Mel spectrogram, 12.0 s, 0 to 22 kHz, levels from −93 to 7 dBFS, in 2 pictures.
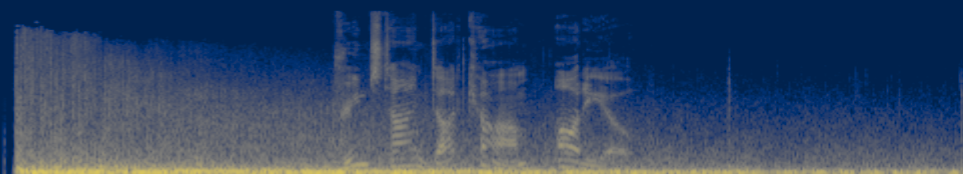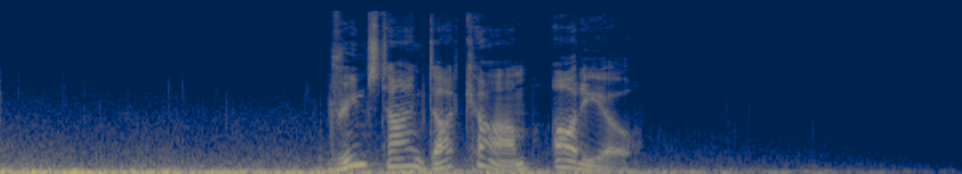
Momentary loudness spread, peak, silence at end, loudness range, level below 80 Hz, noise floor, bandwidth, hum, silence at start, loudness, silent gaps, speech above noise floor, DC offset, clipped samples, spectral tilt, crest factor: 18 LU; -6 dBFS; 1.45 s; 15 LU; -20 dBFS; -66 dBFS; 8.4 kHz; none; 0.1 s; -23 LUFS; none; 44 dB; under 0.1%; under 0.1%; -7.5 dB/octave; 14 dB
